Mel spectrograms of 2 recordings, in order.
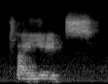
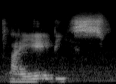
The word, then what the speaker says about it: Pleiades: So the next is Pleiades or Pleiades, whichever way you choose to pronounce it.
